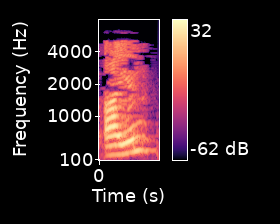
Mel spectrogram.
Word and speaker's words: Ayin: remember it's spelled Ayin, which is a silent letter in Hebrew, Ayin Sadi, and we have to turn the Ayin into an Aleph, right?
